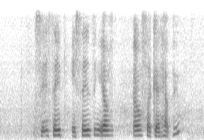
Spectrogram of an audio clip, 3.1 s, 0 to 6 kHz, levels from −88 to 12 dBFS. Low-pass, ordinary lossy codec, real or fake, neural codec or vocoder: 5.4 kHz; none; fake; codec, 16 kHz in and 24 kHz out, 0.9 kbps, LongCat-Audio-Codec, fine tuned four codebook decoder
